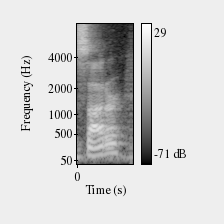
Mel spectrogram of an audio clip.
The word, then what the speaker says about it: solder: cut, and that'll get soldered on right here. Now, before you leave a comment on how to pronounce the word solder, I did look it up, and you can say solder or solder.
